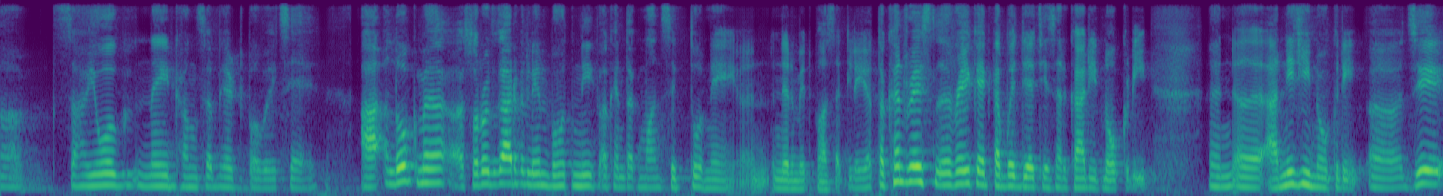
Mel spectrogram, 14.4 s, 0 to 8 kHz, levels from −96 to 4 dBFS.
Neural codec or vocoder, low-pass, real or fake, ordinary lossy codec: codec, 16 kHz, 1 kbps, X-Codec, HuBERT features, trained on LibriSpeech; 7.2 kHz; fake; none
